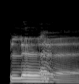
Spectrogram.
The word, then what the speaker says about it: Blore: Hello, is a Cyclops named Blore in here? Your pronunciation is off. Blur.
